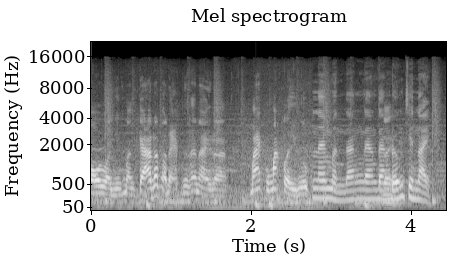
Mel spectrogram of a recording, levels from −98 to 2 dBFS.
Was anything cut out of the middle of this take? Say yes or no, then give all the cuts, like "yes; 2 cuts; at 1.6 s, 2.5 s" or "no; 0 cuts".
yes; 1 cut; at 2.8 s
